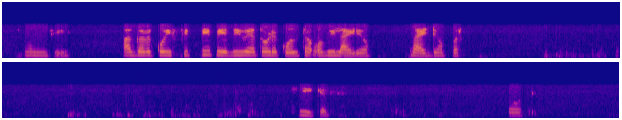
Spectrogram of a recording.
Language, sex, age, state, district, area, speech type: Dogri, female, 30-45, Jammu and Kashmir, Kathua, rural, conversation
